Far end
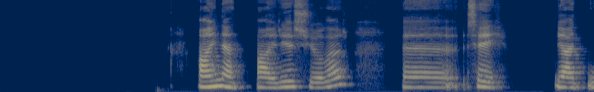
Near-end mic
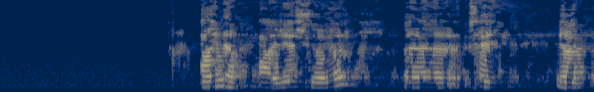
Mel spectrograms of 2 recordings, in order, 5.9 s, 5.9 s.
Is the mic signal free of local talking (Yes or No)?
Yes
